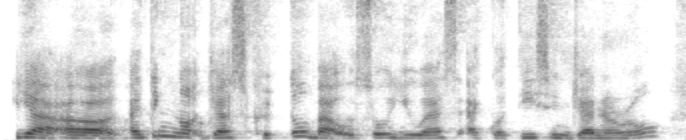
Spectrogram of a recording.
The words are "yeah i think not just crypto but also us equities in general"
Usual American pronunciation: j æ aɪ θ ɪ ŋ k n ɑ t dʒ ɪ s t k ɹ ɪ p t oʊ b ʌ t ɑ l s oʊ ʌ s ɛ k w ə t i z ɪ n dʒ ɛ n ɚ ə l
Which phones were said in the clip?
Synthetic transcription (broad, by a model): j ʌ aɪ t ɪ ŋ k n ɑ t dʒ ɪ s k ɹ ɪ p t oʊ b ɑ t ɑ l s oʊ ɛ s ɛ k w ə t i s ɪ n dʒ ɛ n ɚ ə l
